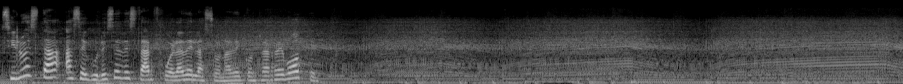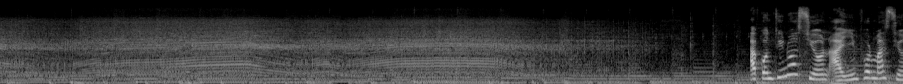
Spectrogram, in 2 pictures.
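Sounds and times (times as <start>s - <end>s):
chainsaw cutting sapling: 0.0s - 16.4s
chainsaw engine revving: 0.0s - 16.4s.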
